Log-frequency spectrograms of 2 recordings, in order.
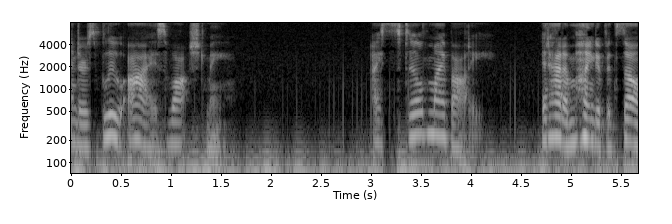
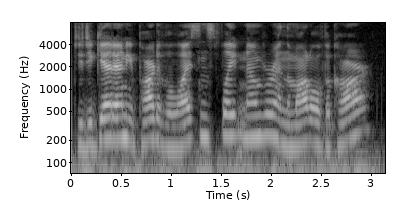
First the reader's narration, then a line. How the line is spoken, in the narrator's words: I sighed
